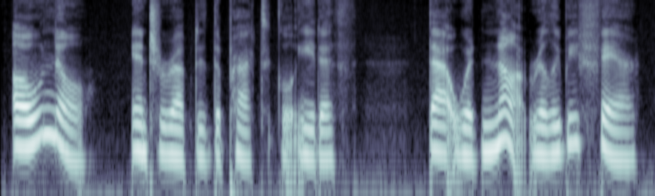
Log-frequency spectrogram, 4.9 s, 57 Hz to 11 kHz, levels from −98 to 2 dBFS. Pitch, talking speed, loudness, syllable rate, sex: 190 Hz, 145 wpm, -18 LUFS, 5.0 syllables/s, female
